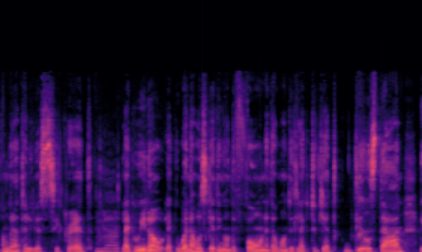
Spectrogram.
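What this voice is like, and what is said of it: Greek accent. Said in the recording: “she has a Greek accent”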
